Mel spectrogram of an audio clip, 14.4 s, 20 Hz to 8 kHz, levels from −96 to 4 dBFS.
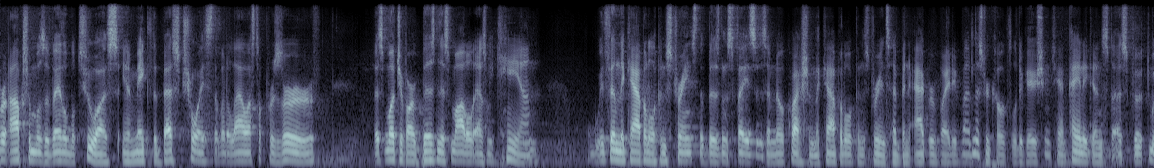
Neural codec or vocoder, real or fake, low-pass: codec, 16 kHz, 1 kbps, X-Codec, HuBERT features, trained on balanced general audio; fake; 7.2 kHz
